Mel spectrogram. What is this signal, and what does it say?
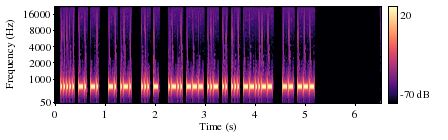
Morse code, heard as a keyed tone, about 40 wpm, 700 Hz. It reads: 5NN NR ST LOUIS, MO
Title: Practice QSO - Exchange 1 - Beginning - 40wpm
